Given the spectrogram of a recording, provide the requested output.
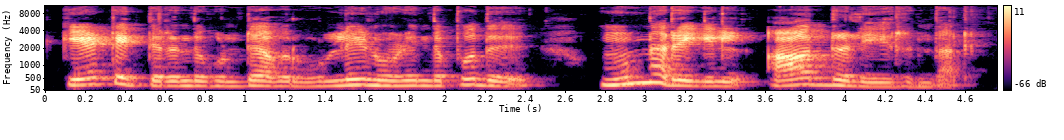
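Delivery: usual speaking voice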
